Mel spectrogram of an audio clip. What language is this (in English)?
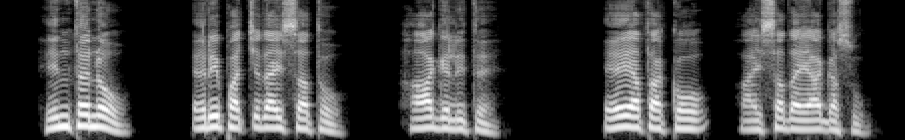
Gofa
